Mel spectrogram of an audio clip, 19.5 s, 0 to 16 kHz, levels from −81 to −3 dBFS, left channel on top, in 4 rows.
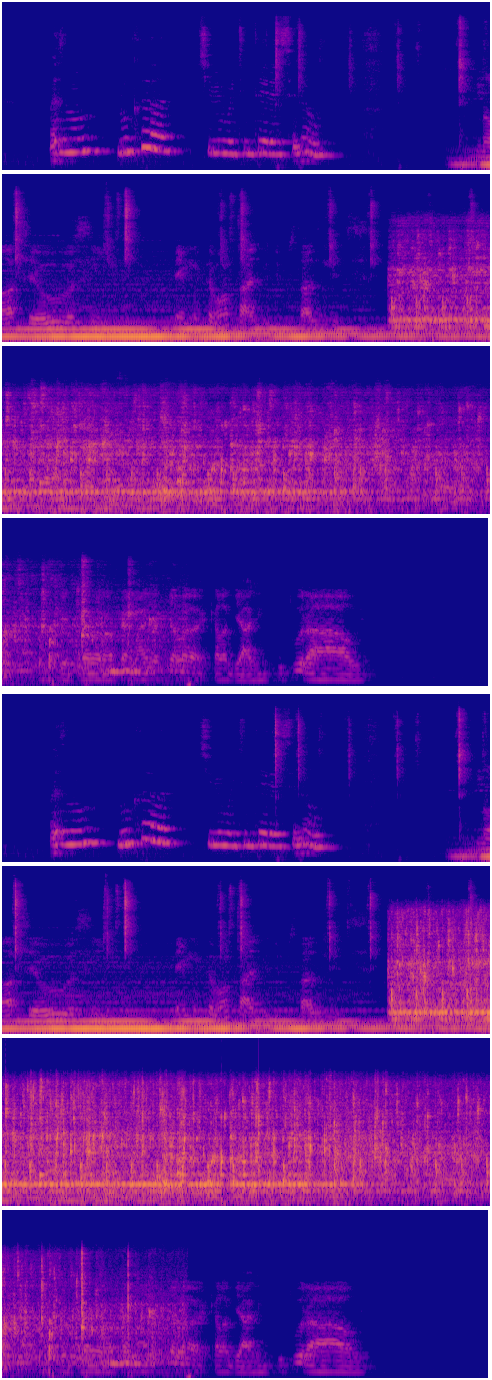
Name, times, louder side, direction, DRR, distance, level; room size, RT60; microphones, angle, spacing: voice 1, 0.5-1.7 2.0-3.2 3.6-3.8 9.7-10.0 15.7-16.0, equal, 80° left, -1 dB, 0.9 m, -46 dB
Scissors, 2.7-4.2 4.5-5.1 5.6-6.2 6.7-7.3 7.8-8.6 9.1-9.6, right 3 dB, 30° right, 0.6 m, -48 dB
sound 1, 4.5-11.6 11.9-12.3 12.7-12.8, equal, 40° left, 1.0 m, -35 dB
voice 2, 4.7-6.1 6.6-8.6 9.1-9.7 10.1-12.4 13.3-14.7 15.0-18.3, left 1 dB, 15° left, 2 dB, 0.4 m, -50 dB
Engine, 8.7-16.5, right 6 dB, 85° right, 0.3 m, -32 dB
2.3 x 2.0 x 3.4 m, 0.38 s
head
